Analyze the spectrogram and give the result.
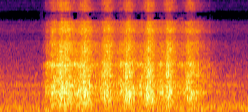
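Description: A tin jar holding kidney beans is shaken, producing a bright, dry rattle of beans striking the metal walls in quick pulses for about one and a half seconds. The rattling then fades to quiet, and a short sharp sound cuts in at the very end.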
